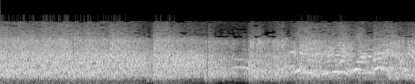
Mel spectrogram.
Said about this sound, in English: The alert soldiers responded quickly, firing their hard-hitting carbines at the flashes of the outlaws' guns.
